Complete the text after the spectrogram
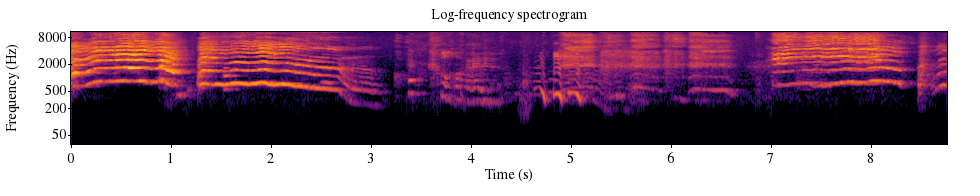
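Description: A Pekingese 'talks' in long, wavering, yodel-like howls as a person speaks to it in between.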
